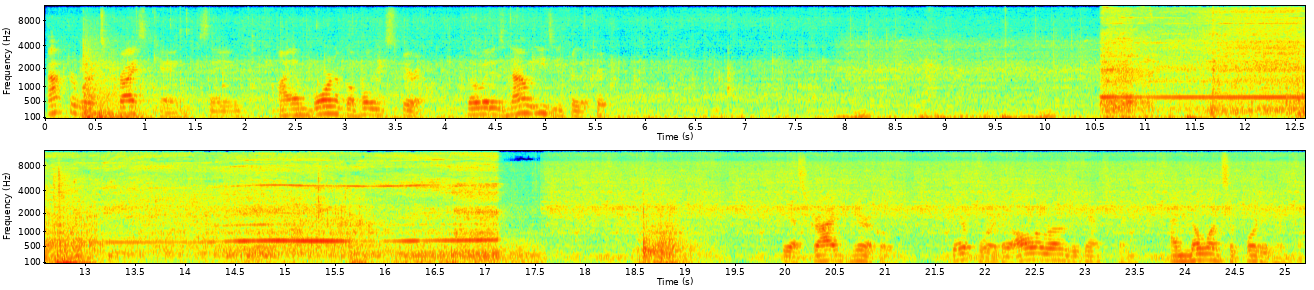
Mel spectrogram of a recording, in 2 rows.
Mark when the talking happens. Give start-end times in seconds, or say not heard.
0.0-5.6, 19.9-25.1.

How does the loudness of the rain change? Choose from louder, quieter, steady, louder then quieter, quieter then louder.
louder.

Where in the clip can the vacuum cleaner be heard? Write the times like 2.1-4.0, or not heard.
10.5-17.1.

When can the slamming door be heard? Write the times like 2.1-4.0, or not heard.
0.3-1.6, 12.7-13.1, 17.7-19.4.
